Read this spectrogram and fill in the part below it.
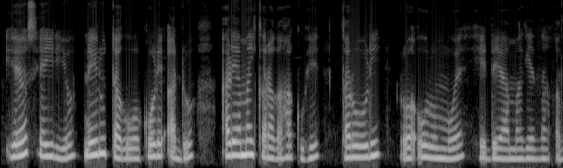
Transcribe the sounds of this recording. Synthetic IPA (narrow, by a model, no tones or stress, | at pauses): iɦɛjɔsiaiɾiɔneiɾutaɣoɔkoɾeʔado | a̰ɾeamaikaɾaɣa̰ɦakuɦe | taɾoɾi | ɾw̰aʔoɾomoɛhḛdejamaɣɛða̰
